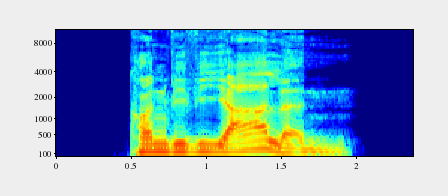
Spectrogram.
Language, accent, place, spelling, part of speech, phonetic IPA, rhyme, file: German, Germany, Berlin, konvivialen, adjective, [kɔnviˈvi̯aːlən], -aːlən, De-konvivialen.ogg
- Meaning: inflection of konvivial: 1. strong genitive masculine/neuter singular 2. weak/mixed genitive/dative all-gender singular 3. strong/weak/mixed accusative masculine singular 4. strong dative plural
